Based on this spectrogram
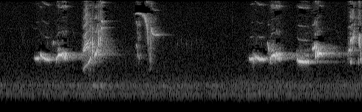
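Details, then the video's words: Common blackbird (Turdus merula) singing: rich fluting warbled phrases around the middle-high range, a first phrase ending in a squeaky flourish, a short high note, then a second longer warbling phrase after a pause, over a steady low hum. "Zozoa (Turdus merula), kantua"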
